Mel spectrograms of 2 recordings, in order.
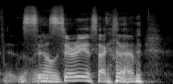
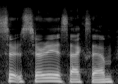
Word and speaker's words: Sirius XM: Yeah, is that how you pronounce it? – Would you want to hear something, right? – I don't want to pronounce it like a country that's all... – Sirius XM. It's Sirius XM.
